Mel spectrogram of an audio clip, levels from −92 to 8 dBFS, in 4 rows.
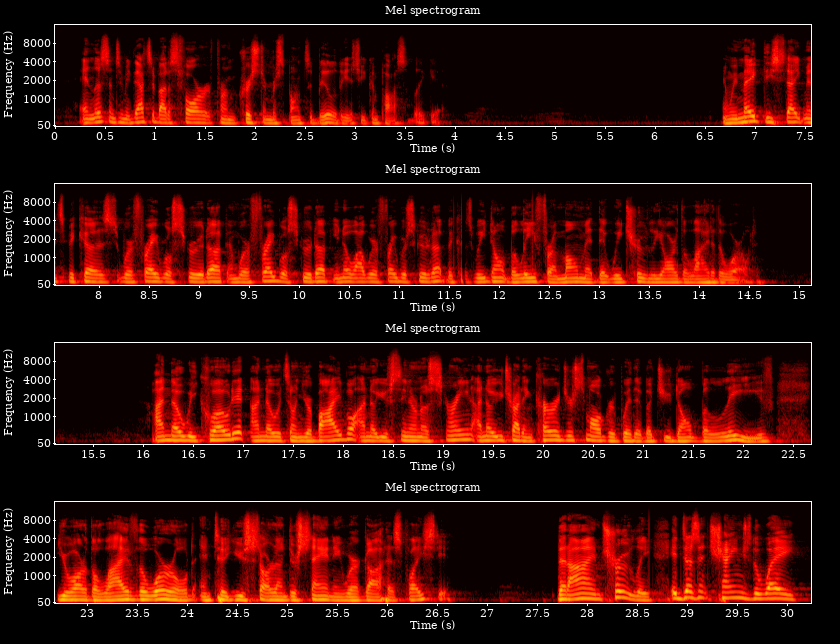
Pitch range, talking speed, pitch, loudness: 125-145 Hz, 235 wpm, 135 Hz, -35 LUFS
